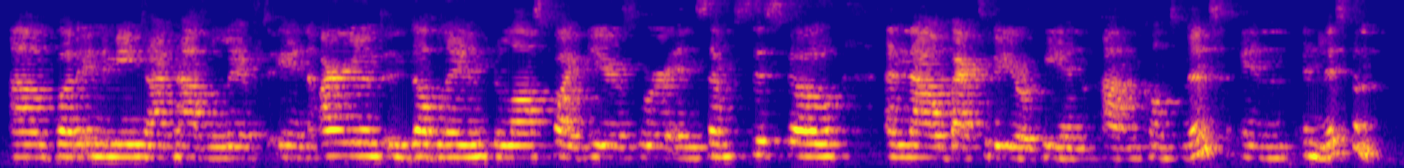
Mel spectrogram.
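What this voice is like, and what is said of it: Slight Dutch accent. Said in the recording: “As you can hear, I have a little accent. I'm Dutch originally”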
